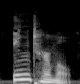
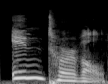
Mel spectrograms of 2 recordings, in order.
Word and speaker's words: interval: 对，当然这个词呢，我们有时也会读成 interval，就是重音在前。 – interval 啊 interval 啊。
